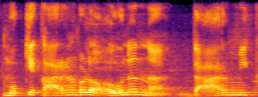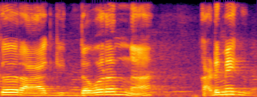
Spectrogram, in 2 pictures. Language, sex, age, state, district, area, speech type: Kannada, male, 18-30, Karnataka, Shimoga, rural, spontaneous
